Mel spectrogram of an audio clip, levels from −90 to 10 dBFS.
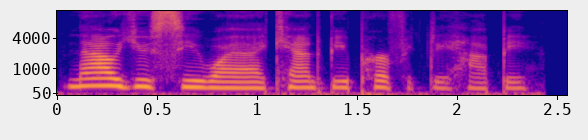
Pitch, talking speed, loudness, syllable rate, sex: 210 Hz, 210 wpm, -19 LUFS, 5.1 syllables/s, female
